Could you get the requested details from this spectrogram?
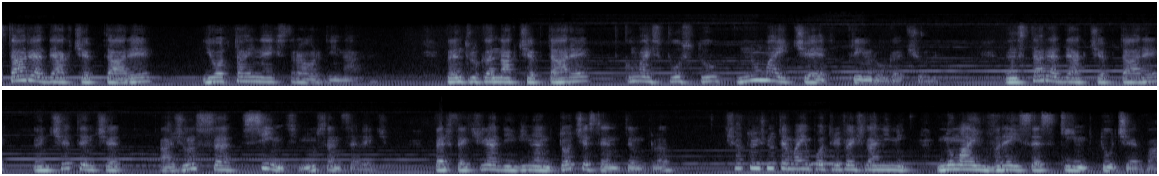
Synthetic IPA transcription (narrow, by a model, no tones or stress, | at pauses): st̪aɾead̪e̞akt͡ʃe̞p̚t̪aɾe̞ | je̞o̞t̪ajnəekst̪ɾao̞rd̪ina̰ɾə | pe̞nt̪ɾuk̬əɨnakt͡ʃe̞pt̪aɾe̞ | kumajspust̪unumajt͡ʃe̞rʲpɾinruɡət͡ʃiṵne̞̰ | ɨnst̪aɾead̪e̞akt͡ʃe̞pt̪aɾe̞ | ɨnt͡ʃe̞t̪ɨnt͡ʃe̞t̪̚ | aʒunsʲsəsimt̪sʲnusəɨnt̪se̞̰le̞̰d͡ʒʲ | pe̞rfe̞k̚t̪siunead̪ivinəɨnt̪o̞t̪̚t͡ʃe̞se̞ɨnt̪ɨmplə | ʃiat̪unt͡ʃʲnut̪e̞majɨmpo̞t̪ɾive̞ʃt̪ʲlanimik | numajvɾe̞jsəskʲimbt̪ut͡ʃe̞va̰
